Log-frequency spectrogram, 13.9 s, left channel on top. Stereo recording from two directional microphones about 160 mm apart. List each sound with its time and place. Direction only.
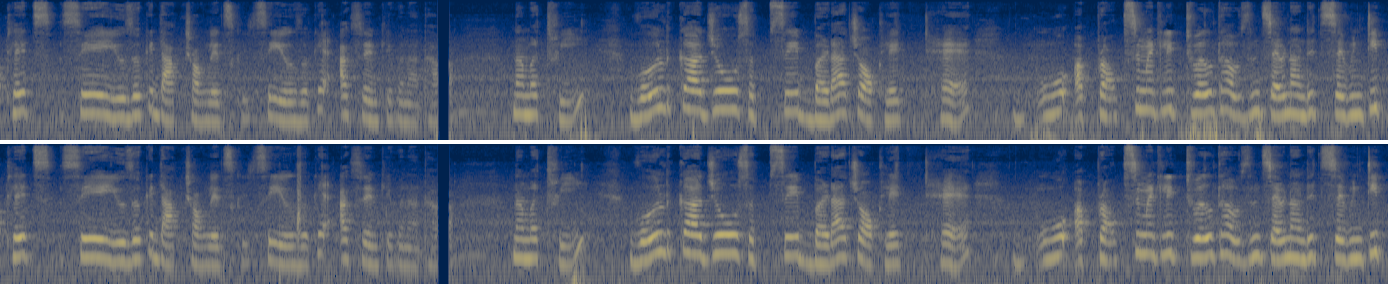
0.1 s a woman's voice: 5° left (ahead or behind)
5.1 s a woman's voice: 5° left (ahead or behind)
10.7 s a woman's voice: 5° left (ahead or behind)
